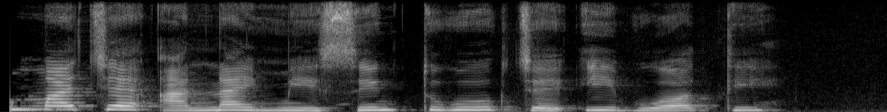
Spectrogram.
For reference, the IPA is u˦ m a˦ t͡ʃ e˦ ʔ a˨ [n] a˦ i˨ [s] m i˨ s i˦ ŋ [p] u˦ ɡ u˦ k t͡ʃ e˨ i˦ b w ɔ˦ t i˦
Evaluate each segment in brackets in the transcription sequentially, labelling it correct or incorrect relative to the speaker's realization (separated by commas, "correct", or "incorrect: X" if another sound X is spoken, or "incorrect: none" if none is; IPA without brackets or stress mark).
correct, incorrect: none, incorrect: t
